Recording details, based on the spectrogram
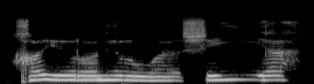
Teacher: setiap tanwin jika dia bertemu dengan hamzah wasol, maka cara bacanya harus ditambah dengan nun kasroh, ya, dengan bunyi ni.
